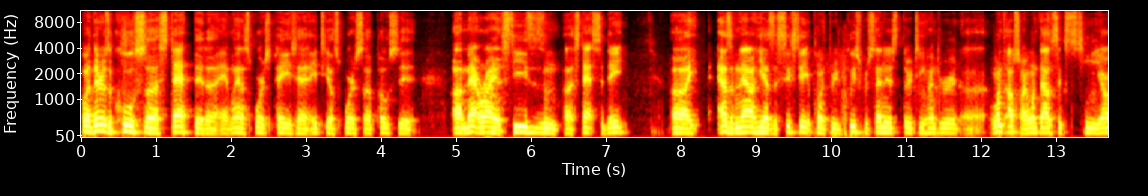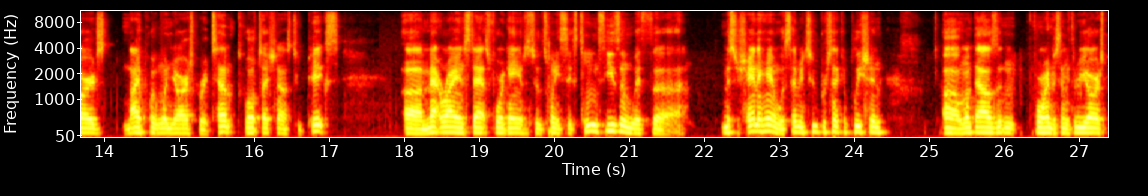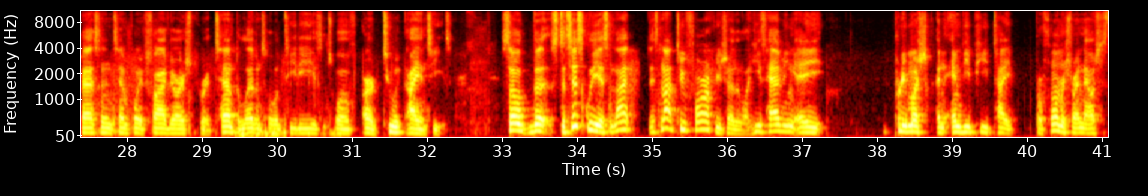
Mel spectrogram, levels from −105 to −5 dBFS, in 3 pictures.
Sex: male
